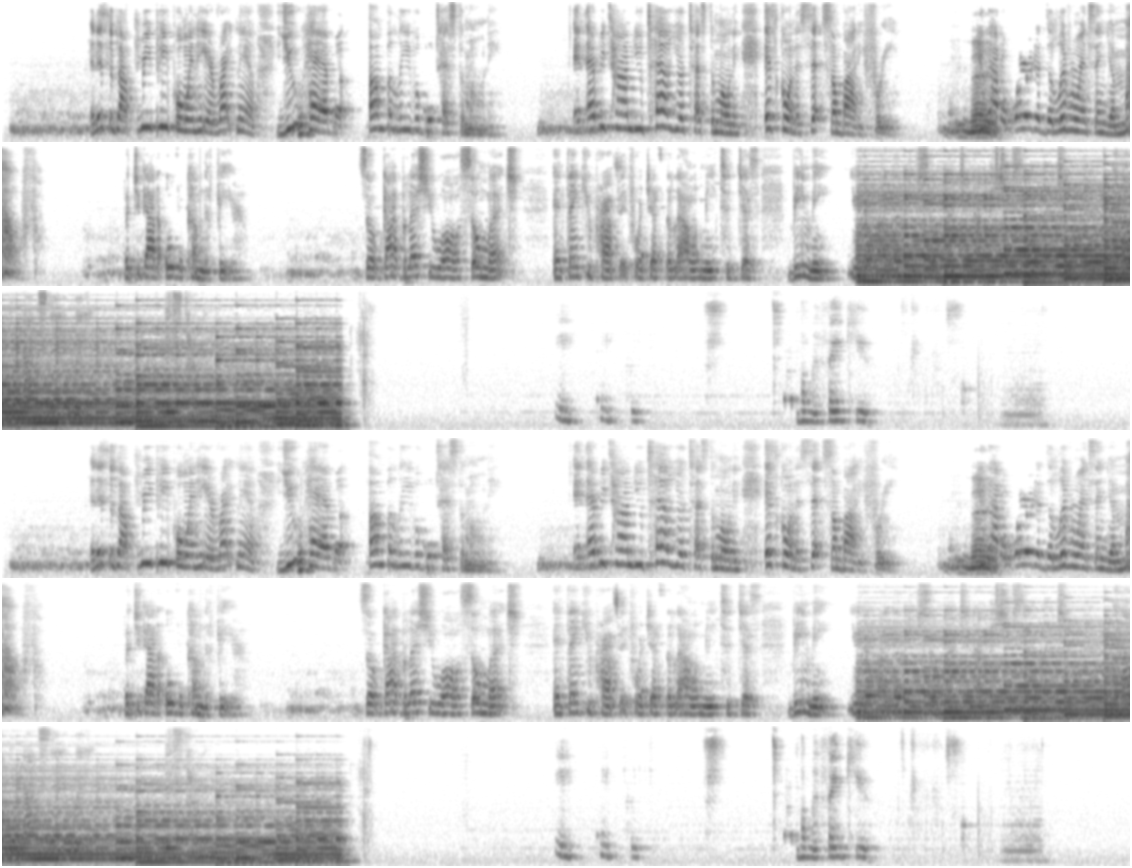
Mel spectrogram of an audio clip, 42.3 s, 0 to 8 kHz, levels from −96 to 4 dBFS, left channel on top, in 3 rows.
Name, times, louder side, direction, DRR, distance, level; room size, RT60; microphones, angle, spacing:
voice 1, 0.1-0.6 0.9-1.0 6.7-7.1 11.7-12.4 17.7-18.0, left 2 dB, 25° left, 0.4 m, -39 dB
voice 2, 1.1-4.3 4.6-6.2 7.1-11.1 12.2-14.6 15.6-17.1 18.6-20.5 21.0-27.4 28.0-29.4 30.2-30.8 32.7-32.8, left 2 dB, 40° left, 1.1 m, -38 dB
sound 1, 24.8-32.5, left 5 dB, 75° left, 0.5 m, -27 dB
voice 3, 38.1-39.0 40.0-40.1 40.7-41.2, equal, 55° right, 1.5 m, -44 dB
12.0 x 8.9 x 2.5 m
head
